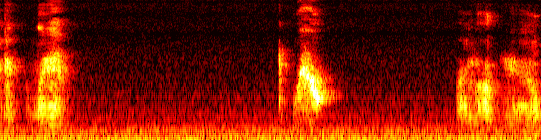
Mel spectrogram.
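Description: A Timneh African grey parrot mimics speech in three short, breathy bursts a couple of seconds apart, one with a falling whistled tone, in a quiet room.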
